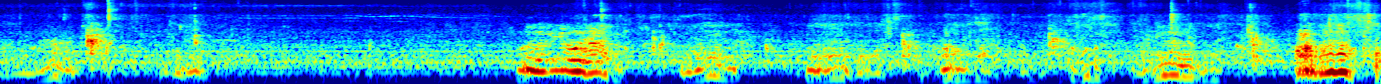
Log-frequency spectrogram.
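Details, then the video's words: Two Great Danes, a five-year-old and a five-month-old, playing friendly together on a couch indoors; low grumbling growls come in short bursts, strongest midway and at the end, with quiet rustling and scuffling between them. "Great Danes playing on the couch"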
